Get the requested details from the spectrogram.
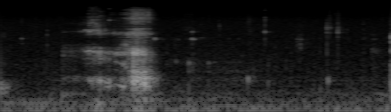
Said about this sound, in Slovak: Tak prejdeme teda k druhému kroku a kávu si usrknem.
